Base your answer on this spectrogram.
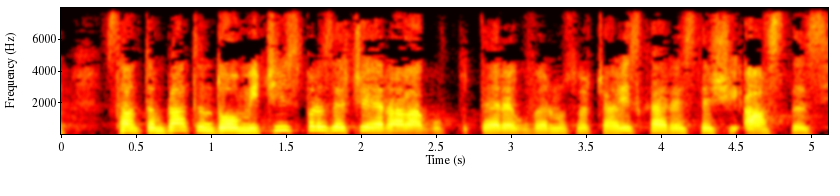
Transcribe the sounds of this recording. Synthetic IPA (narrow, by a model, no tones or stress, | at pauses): saɨnt̪ɨmplat̪ɨnd̪o̞əmijt͡ʃinspɾəze̞t͡ʃe̞je̞ɾalaɡput̪e̞ɾe̞ɡuve̞rnulso̞t͡ʃialist̪̚kaɾe̞je̞st̪e̞ʃiʔast̪əz̥ʲ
